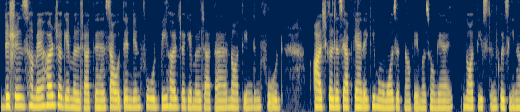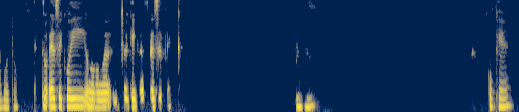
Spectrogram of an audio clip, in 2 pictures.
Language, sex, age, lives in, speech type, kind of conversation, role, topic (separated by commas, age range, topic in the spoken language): Hindi, female, 30-34, India, conversation, podcast, host, Comfort food se tumhara jazbaati rishta kaisa hai?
